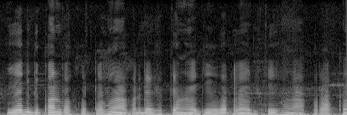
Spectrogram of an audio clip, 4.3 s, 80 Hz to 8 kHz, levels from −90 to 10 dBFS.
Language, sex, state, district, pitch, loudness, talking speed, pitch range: Hindi, male, Chandigarh, Chandigarh, 125 Hz, -20 LUFS, 140 wpm, 115-135 Hz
